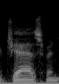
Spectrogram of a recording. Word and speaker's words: Jasmine: Jasmine.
